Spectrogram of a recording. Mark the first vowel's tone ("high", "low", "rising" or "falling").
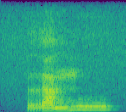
low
